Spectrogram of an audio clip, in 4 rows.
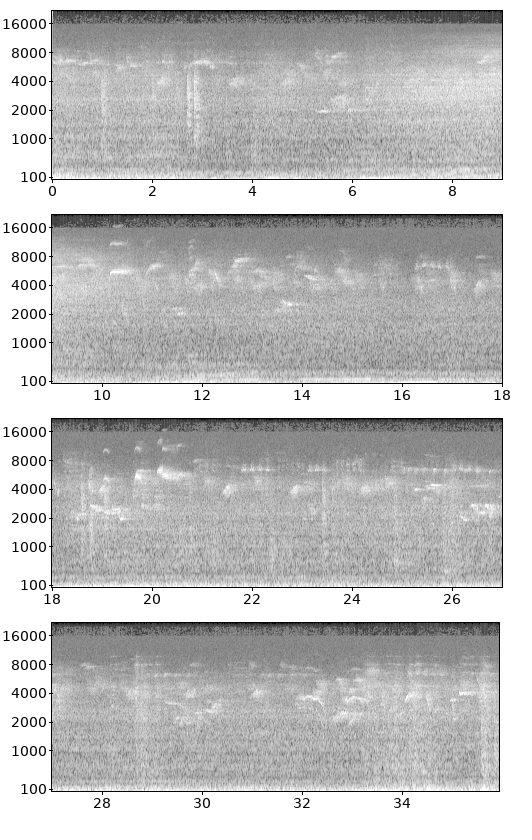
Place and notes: all the mornings of the ... - jun 4 2013 tuesday 06:59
